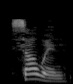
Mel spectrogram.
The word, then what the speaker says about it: Samhain: that you know exactly how to say it sawin sawin all right sawin now again it's spelled s-a-m-h-a-i-n sawin now why am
